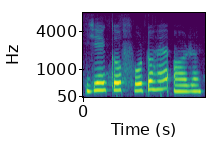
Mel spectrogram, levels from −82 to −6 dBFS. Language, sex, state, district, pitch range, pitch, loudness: Hindi, female, Bihar, Patna, 220-270 Hz, 250 Hz, -15 LUFS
